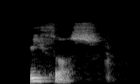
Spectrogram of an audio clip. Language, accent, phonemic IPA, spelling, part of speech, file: English, Southern England, /ˈiːθɒs/, ethos, noun, LL-Q1860 (eng)-ethos.wav
- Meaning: The character or fundamental values of a person, people, culture, or movement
